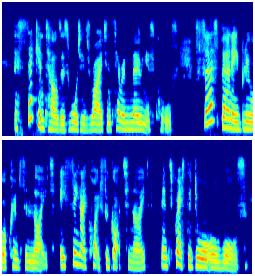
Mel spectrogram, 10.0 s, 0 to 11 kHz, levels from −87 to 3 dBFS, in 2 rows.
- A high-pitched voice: No, medium, 180 Hz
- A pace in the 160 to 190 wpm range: Yes, average, 180 wpm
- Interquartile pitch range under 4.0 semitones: No, average, 4.5 semitones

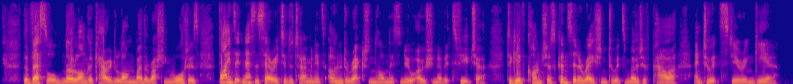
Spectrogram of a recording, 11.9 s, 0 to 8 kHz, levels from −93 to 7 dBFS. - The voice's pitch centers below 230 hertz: Yes, low, 135 Hz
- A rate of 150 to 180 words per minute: No, average, 190 wpm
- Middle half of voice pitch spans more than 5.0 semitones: Yes, wide, 5.4 semitones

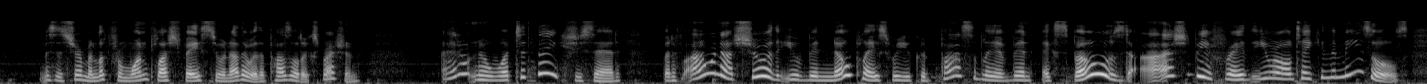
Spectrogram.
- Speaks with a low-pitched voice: No, high, 210 Hz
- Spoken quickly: Yes, fast, 215 wpm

